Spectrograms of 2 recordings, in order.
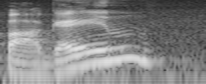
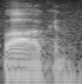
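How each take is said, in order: First: The stress is on the second syllable. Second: The stress is on the first syllable. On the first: The speaker calls it wrong. "So it's not bargain" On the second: The speaker calls it right. "You want to stress the first syllable"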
